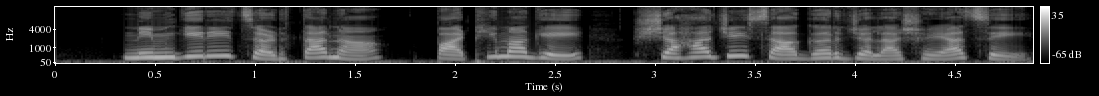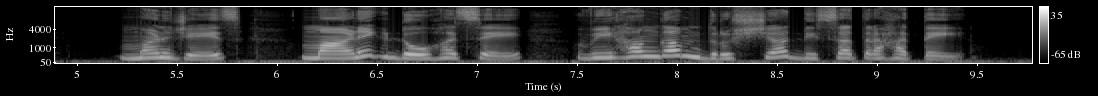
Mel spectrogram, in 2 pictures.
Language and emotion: Marathi, neutral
